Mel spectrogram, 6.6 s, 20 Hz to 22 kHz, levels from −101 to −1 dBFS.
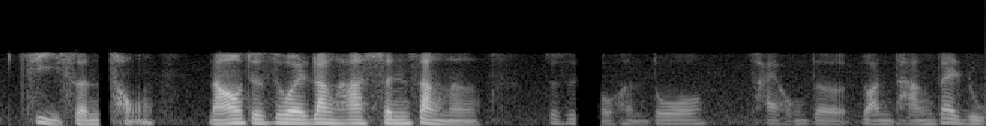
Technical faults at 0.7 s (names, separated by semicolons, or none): packet loss filled with silence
